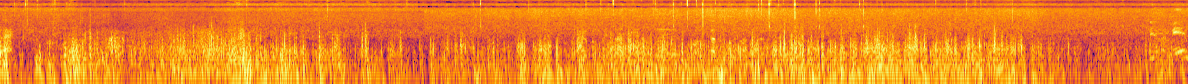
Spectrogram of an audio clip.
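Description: Rough sea surf churns and roars, continuous and loud, with heavy wind buffeting the microphone throughout.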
